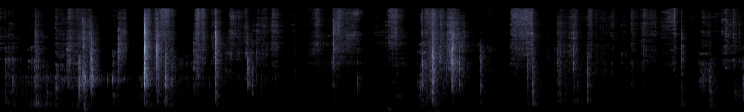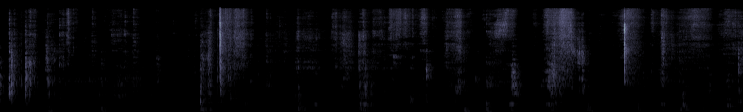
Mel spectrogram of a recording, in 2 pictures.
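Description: A sheet of US Letter paper being folded and creased by hand into a paper airplane's wing: irregular rustling, crinkling and crisp swishes as the paper slides on a cutting mat and the folds are pressed flat.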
